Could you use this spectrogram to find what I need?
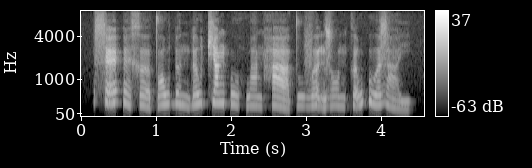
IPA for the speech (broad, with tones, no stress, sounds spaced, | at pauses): s ɛ̰˧˥ ʔ ɛ̤˨˩ x əː˧˩ t̪ ɔ˧ w ɗ ə̤˨˩ n ɗ ə˧ w t͡ɕ a˧ ŋ ʔ o̤˨˩ h w a̤˨˩ ŋ h aː˧˩ t̪ ṳ˨˩ v ə̰ː˧˨ n z ɔ̤˨˩ n k ə̰˧˥ w ʔ u˨˦ ə̯ z a̤˨˩ j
